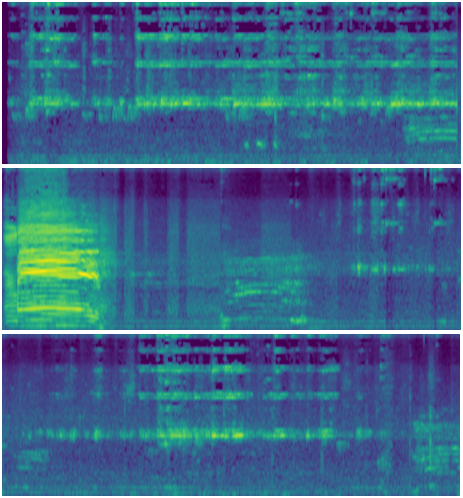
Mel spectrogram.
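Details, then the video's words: A young cow calf, out walking with a small child, lets out one loud, high, strained bawl of about a second and a half midway through, with steady tonal background sounds and quieter voices around it. "गाय के बछड़े की आवाज"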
